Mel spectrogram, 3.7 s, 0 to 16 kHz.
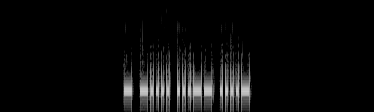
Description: Morse code, heard as a keyed tone, about 44 wpm, 700 Hz. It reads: T634
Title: Numbers - Contest Style - 4-Digit 45wpm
